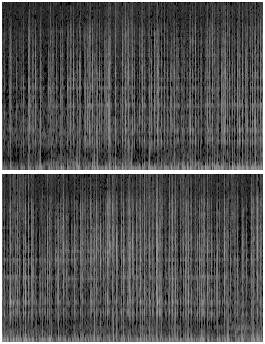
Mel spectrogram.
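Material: Plastic, cardboard.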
